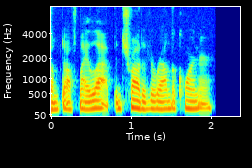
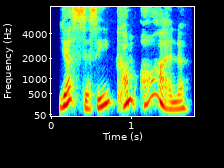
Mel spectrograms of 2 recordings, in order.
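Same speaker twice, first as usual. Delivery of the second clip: high, loud, gleeful coaxing; playful and excited, pitch swooping up; giggly glee; 6 semitones higher, 7 dB louder, slower than usual. A narrator's reading. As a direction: egg your sister on with girlish delight. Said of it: "Bellatrix giggled".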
